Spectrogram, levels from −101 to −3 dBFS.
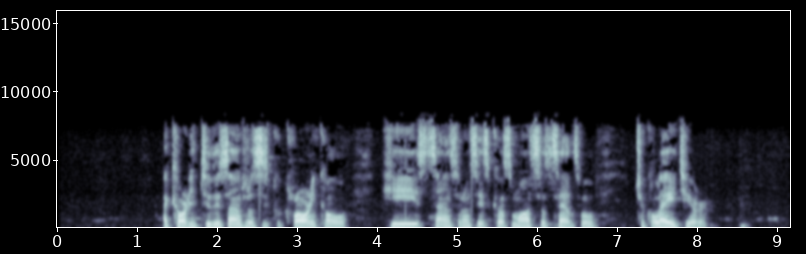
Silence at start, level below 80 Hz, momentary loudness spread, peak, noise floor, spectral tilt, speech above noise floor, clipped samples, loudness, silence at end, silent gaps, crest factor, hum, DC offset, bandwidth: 1.35 s; -58 dBFS; 9 LU; -2 dBFS; -75 dBFS; -3.5 dB/octave; 57 dB; under 0.1%; -18 LUFS; 0.55 s; none; 18 dB; none; under 0.1%; 8.4 kHz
